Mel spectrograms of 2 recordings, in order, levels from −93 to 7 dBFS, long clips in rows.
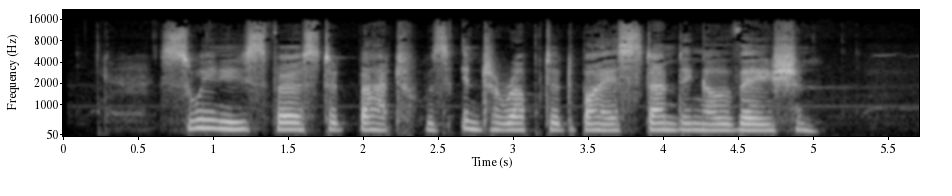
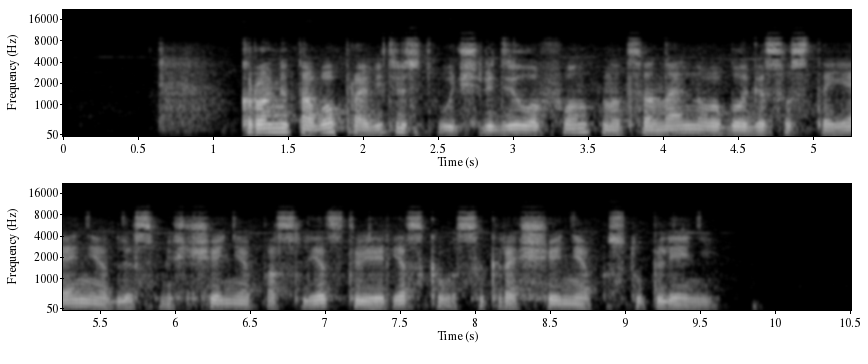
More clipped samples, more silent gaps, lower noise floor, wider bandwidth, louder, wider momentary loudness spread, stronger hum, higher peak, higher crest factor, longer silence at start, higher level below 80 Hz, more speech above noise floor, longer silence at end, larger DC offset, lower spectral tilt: neither; neither; second, -55 dBFS vs under -90 dBFS; first, 16 kHz vs 9.6 kHz; first, -18 LUFS vs -28 LUFS; about the same, 9 LU vs 9 LU; neither; first, -2 dBFS vs -6 dBFS; second, 18 dB vs 24 dB; about the same, 0.65 s vs 0.65 s; about the same, -68 dBFS vs -70 dBFS; second, 35 dB vs over 62 dB; second, 0.7 s vs 0.95 s; neither; second, -2 dB/octave vs -3.5 dB/octave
